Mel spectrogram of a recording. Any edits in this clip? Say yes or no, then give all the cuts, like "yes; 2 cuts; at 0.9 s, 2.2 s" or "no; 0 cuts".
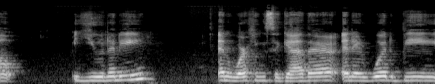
no; 0 cuts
